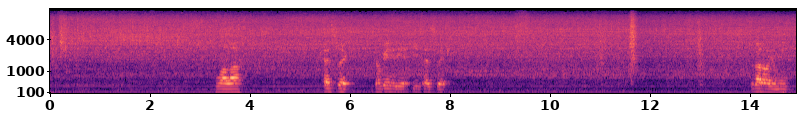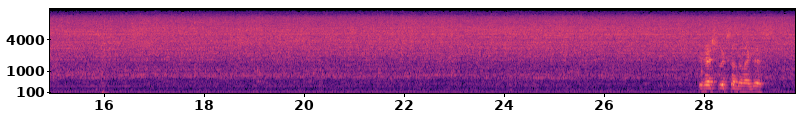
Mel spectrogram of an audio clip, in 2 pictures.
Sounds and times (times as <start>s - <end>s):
Speech: 3.3s - 3.9s, 5.4s - 8.0s, 14.0s - 14.9s, 27.9s - 29.4s.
